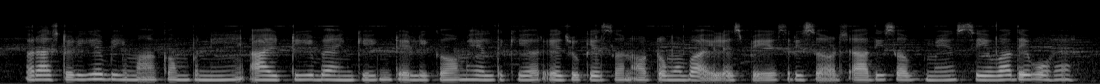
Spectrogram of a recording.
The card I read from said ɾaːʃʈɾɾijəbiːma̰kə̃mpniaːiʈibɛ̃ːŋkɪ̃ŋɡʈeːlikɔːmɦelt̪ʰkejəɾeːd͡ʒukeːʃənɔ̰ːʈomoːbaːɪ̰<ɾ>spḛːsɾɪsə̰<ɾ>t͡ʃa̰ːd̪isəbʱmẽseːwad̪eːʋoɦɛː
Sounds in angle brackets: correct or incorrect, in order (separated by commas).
incorrect, correct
